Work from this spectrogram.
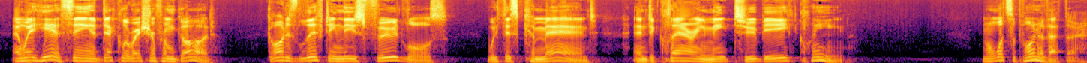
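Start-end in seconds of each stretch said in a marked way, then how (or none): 2.7-8.4 slow emphasis. Real, not acted. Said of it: "slowed for emphasis".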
